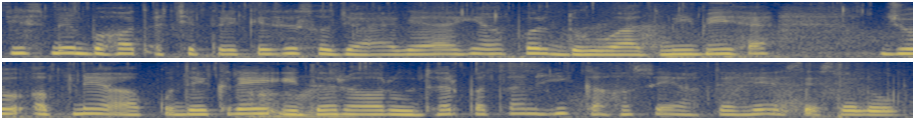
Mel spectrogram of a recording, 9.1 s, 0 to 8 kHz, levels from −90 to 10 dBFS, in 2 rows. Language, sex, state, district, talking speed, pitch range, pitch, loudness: Hindi, female, Himachal Pradesh, Shimla, 215 wpm, 210-250 Hz, 225 Hz, -16 LUFS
